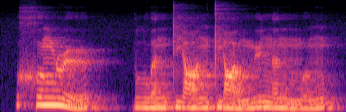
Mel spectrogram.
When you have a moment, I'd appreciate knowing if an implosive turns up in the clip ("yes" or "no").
no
